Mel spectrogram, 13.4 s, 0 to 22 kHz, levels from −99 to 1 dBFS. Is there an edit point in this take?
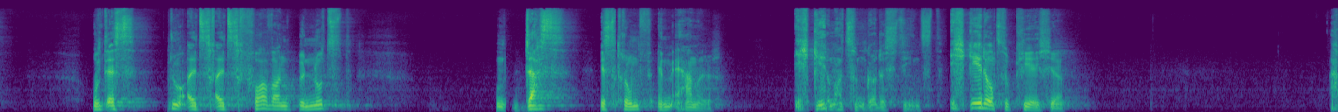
yes; 8 cuts; at 1.7 s, 2.1 s, 5.0 s, 6.2 s, 7.7 s, 8.3 s, 9.5 s, 9.9 s

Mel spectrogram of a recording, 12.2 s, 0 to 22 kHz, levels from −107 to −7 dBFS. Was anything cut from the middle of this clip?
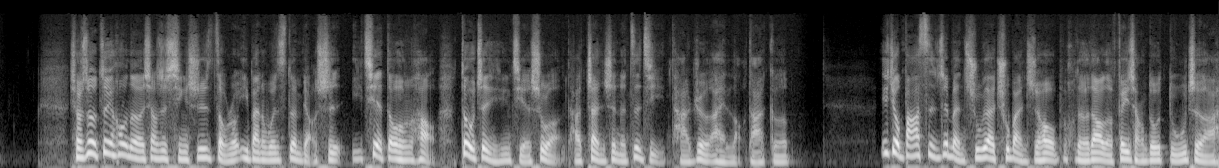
no; 0 cuts

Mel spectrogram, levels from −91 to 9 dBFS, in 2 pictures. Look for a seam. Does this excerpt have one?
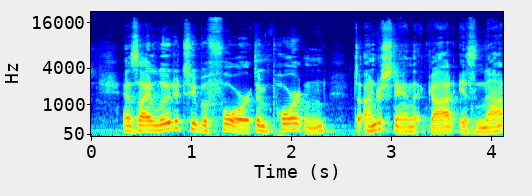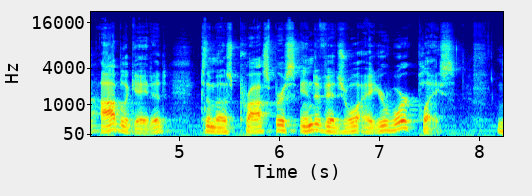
yes; 2 cuts; at 1.6 s, 5.2 s

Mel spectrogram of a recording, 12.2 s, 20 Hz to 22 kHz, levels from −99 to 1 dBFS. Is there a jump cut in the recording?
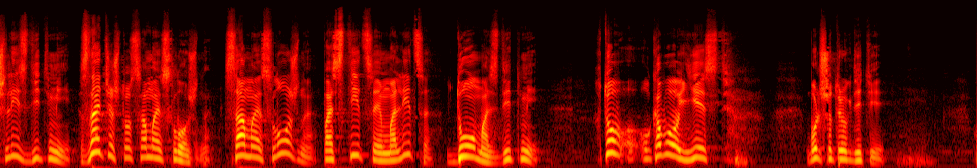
yes; 5 cuts; at 0.9 s, 2.7 s, 4.0 s, 5.5 s, 7.1 s

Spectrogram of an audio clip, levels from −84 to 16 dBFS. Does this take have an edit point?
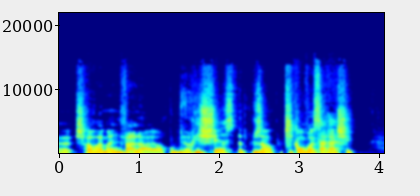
yes; 1 cut; at 2.8 s

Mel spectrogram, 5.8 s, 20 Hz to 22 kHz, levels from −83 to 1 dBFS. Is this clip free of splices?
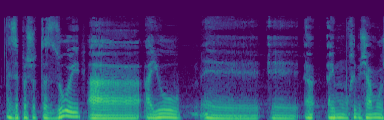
no; 1 cut; at 1.3 s

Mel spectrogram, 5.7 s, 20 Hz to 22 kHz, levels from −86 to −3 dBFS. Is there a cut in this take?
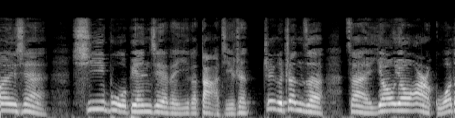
yes; 1 cut; at 3.2 s

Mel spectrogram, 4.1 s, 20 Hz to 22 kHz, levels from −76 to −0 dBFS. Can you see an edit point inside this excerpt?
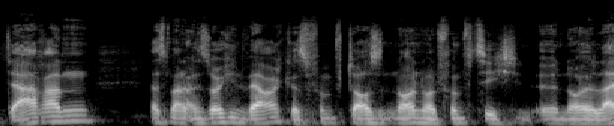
yes; 1 cut; at 1.2 s

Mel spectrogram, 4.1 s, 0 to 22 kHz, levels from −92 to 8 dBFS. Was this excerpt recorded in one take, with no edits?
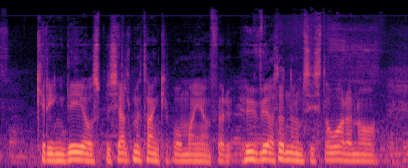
no; 1 cut; at 2.7 s

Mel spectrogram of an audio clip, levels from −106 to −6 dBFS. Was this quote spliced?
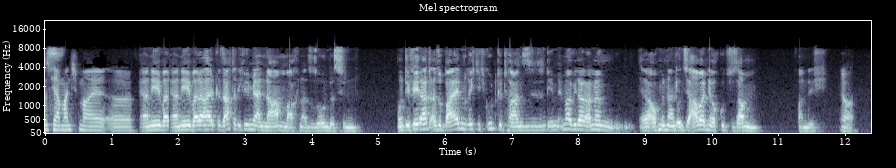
yes; 3 cuts; at 1.8 s, 5.1 s, 9.4 s

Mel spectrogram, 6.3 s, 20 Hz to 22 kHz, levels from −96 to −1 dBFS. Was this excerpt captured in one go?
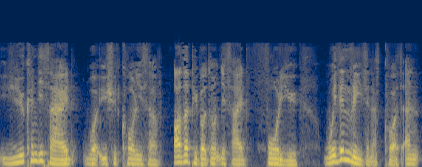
yes; 0 cuts

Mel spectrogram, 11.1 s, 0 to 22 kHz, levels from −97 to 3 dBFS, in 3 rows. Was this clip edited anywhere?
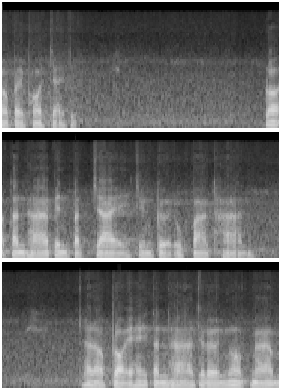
no; 0 cuts

